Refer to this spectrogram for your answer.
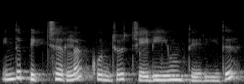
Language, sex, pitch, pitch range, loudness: Tamil, female, 230 Hz, 200-240 Hz, -15 LUFS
